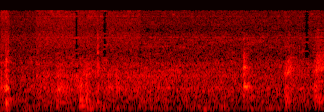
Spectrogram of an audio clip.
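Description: Near silence with a few faint, irregular clicks.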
